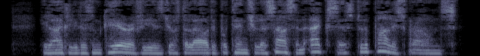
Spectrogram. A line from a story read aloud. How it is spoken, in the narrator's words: Asher muttered to Magnus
